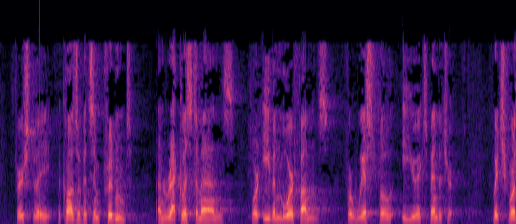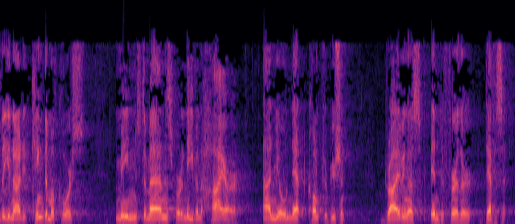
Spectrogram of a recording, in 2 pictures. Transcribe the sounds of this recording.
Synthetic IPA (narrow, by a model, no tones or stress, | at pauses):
fɜ˞stˡlib̥ɪkʰɔzʌvɨtsɪ̃mpʰɹ̥ʉdⁿn̩t | ʔə̰̃nɹɛklˠəsd̥ɨmãndz̥ | fə˞ʔivə̃nmɔɹfʌ̃ndz̥ | fə˞westfəl̩ˠijʉɪkspɛ̃ndɪt͡ʃə̰˞ | wɪt͡ʃfə˞ðɨjʉnaɪɾɨd̚kʰɪ̃ŋdə̃mʌv̥kʰɔɹs | mĩnzdɨmãndz̥fə˞ə̃nivə̃nhaɪə˞ | ãnjʉl̩ˠnɛt̚kʰɔ̃ntɹ̥ɨbjʉʃə̃n | dɹaɪvɪ̃ŋʌsɪ̃ntʉfɜ˞ðə˞dɛfə̥sɪt̚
